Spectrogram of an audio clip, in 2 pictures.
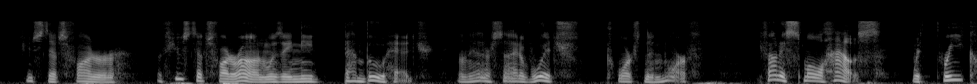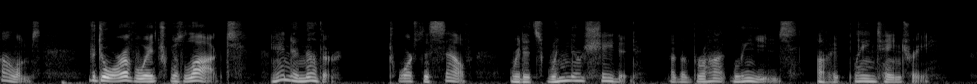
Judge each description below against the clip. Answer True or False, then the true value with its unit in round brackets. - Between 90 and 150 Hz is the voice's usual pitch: True (140 Hz)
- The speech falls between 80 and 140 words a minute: False (155 wpm)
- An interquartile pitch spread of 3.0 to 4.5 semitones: False (4.9 semitones)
